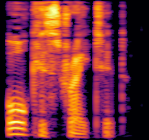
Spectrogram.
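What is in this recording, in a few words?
"orchestrated", English, British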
